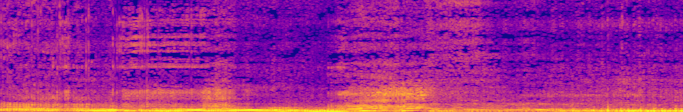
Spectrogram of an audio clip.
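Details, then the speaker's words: Yamaha RX King two-stroke with a complaint of poor speed and climbing, road test: crisp buzz rising cleanly as throttle opens, strong pull, no bogging or misfire; pull good, but drive chain possibly loose. "Oke, tarikan mesinnya sudah bagus."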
